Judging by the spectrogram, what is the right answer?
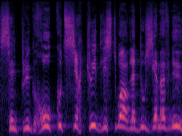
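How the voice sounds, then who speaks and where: A man speaks at a fairly slow pace. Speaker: storyteller. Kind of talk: stage storytelling performance.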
